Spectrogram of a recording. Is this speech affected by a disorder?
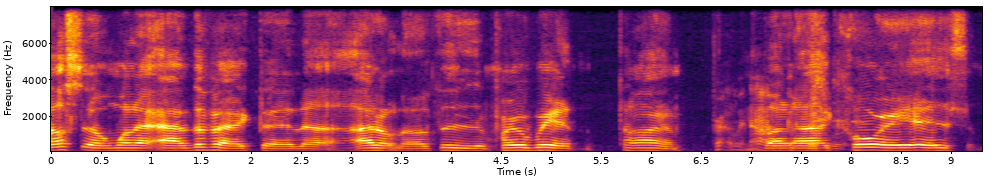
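Yes: Friedreich's ataxia; affects speech, sounds drunk.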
